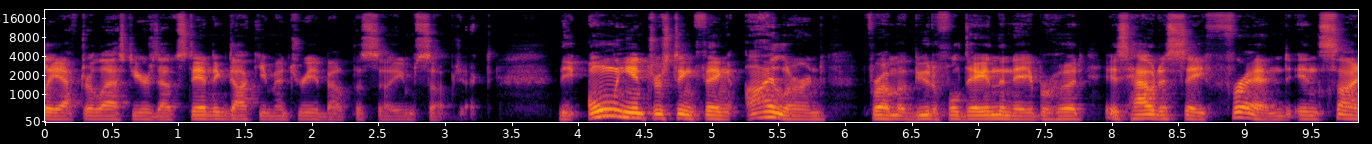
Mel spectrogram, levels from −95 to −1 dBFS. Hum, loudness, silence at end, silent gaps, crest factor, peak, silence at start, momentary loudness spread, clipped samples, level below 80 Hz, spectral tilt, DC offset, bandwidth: none; -27 LUFS; 0 s; none; 22 dB; -6 dBFS; 0 s; 11 LU; under 0.1%; -84 dBFS; -3.5 dB/octave; under 0.1%; over 20 kHz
